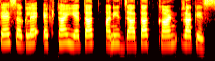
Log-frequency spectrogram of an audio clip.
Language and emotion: Goan Konkani, neutral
